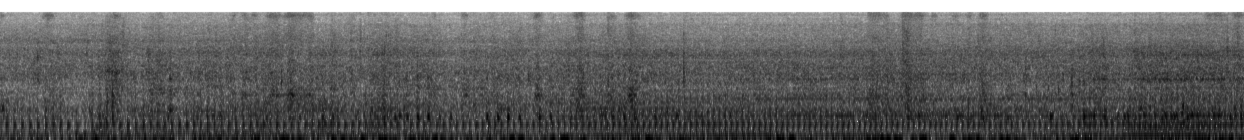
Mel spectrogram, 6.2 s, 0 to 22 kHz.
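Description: Aveta RangerMax Explorer 130 moped's 130 cc engine running steadily under way on a rough dirt track.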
